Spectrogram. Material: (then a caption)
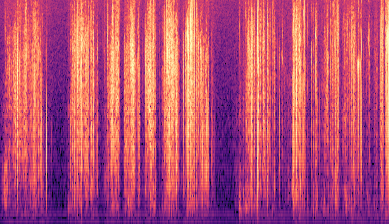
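Metal mesh. A metal nail tool tip taps and scratches the metal grille of a small black plastic mini lavalier microphone. It makes bursts of bright, crinkly scraping and fast clicking, separated by short silent pauses.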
